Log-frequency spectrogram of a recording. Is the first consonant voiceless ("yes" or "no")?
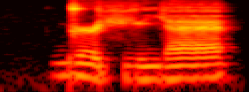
no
